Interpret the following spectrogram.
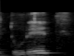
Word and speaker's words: Tourette: Eh, el que tiene, ¿cómo se dice? Taurek, Tourette, Tarek, síndrome de Tarek. Tourette.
